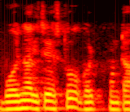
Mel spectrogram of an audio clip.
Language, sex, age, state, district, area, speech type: Telugu, male, 30-45, Andhra Pradesh, Vizianagaram, rural, spontaneous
